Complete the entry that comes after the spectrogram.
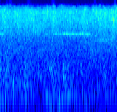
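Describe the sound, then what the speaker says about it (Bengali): Cartoon thunderstorm at night by a river, with steady rain hissing and a low rumble of thunder rolling underneath, fairly quiet and continuous with no voices. "আর খানিকক্ষণ পর পর কালো মেঘের গর্জন। এই বৃষ্টির মধ্যে আর বেশিক্ষণ থাকা ঠিক হইবে না।"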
